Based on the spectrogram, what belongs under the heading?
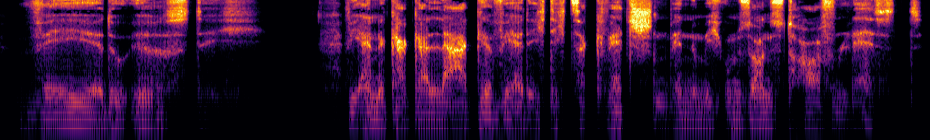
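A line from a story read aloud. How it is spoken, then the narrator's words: Dark, deep voice. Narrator (German): sagte er mit dunkler Stimme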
